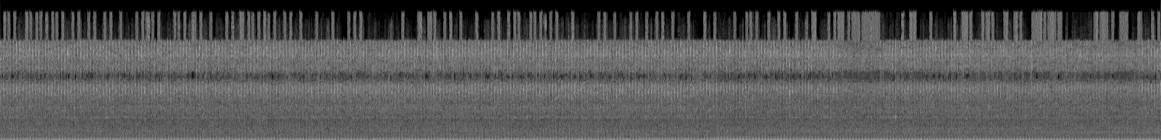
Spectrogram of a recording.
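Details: Yard King snowblower that would not start, small engine at full throttle with choke on, uneven lumpy beat that steadies and picks up as the high carburetor mixture screw is adjusted; carburetor was not tuned correctly.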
